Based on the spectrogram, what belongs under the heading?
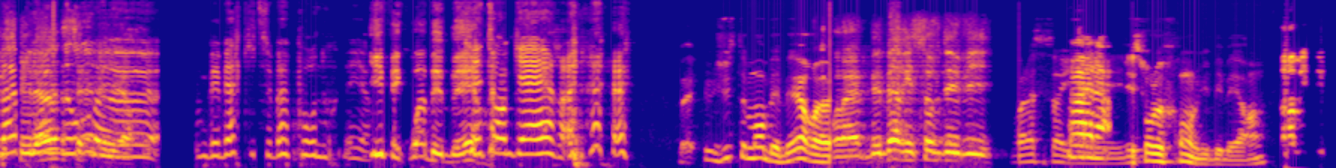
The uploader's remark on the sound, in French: Navré pour la qualité sonore du podcast il s’agit de notre premier podcast live en mode confiné.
